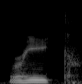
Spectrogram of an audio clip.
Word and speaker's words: Reek: Reek, Reek, it rhymes with leak.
